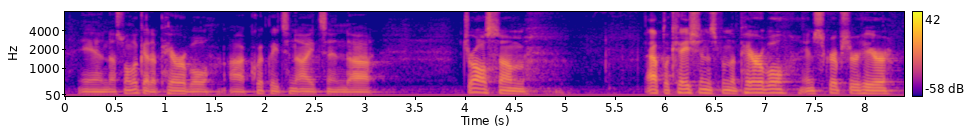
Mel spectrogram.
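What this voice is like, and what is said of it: Hoarse, strained voice. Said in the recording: “Losing my voice a little bit”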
